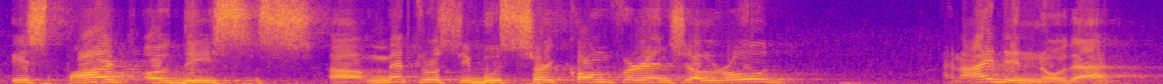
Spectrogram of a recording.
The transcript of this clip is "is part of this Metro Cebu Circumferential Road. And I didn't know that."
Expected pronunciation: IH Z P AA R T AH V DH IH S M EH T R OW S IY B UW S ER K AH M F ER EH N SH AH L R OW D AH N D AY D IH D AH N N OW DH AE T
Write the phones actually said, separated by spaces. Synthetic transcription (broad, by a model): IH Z P AA R T AH V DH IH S M EH T R OW S IY B UW S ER K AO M F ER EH N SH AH L R OW D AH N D AY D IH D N N OW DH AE T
